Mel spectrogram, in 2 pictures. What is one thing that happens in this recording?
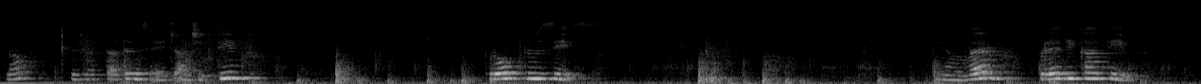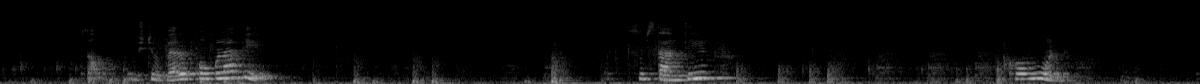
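A young woman speaks calmly and clearly, close by, pausing as she writes.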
